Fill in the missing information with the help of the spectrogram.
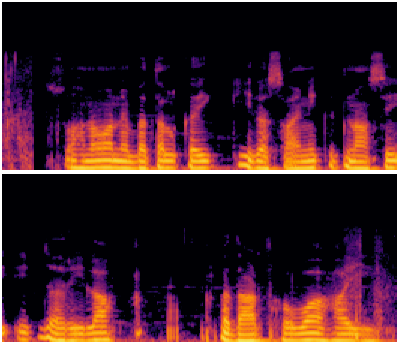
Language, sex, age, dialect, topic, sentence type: Magahi, male, 18-24, Western, agriculture, statement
